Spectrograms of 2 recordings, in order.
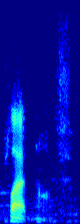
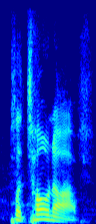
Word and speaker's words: Platonov: and Rosscosmos cosminaut Alleg Platinoff. Platonov. I corrected my pronunciation yesterday and I slipped back into Americanizing.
